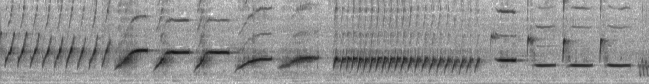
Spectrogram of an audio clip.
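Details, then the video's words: Belgian canary sings loudly in varied tours: a quick rattling trill, several slurred upward-sweeping whistles, a dense buzzy roll, then short flat piping notes at steady spacing. "Super Loud Belgian Canary Singing"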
